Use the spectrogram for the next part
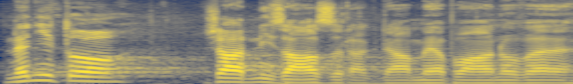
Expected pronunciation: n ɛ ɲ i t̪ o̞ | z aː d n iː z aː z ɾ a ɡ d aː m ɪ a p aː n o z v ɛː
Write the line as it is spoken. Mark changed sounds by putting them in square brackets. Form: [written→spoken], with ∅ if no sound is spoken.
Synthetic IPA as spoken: n ɛ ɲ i t̪ o̞ | [z→ʒ] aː d n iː z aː z ɾ a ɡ d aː m ɪ a p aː n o [z→∅] v ɛː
